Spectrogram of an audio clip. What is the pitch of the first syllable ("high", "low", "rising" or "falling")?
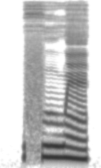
low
